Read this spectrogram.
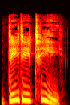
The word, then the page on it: ddt: British English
